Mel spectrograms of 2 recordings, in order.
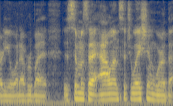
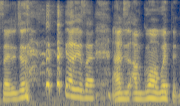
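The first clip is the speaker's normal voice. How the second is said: laughing; 4 semitones higher than usual. Real, not acted. Laughing at his own confusion.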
